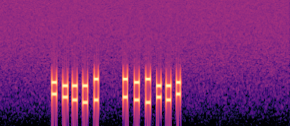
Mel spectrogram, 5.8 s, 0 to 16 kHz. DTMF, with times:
1.1-2.0 07416
2.5-3.6 953740

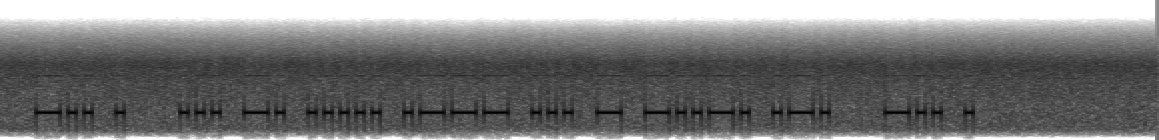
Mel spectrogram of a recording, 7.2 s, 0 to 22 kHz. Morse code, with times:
0.2-0.8 DE
1.1-5.2 SN5JST/R
5.5-6.1 DE

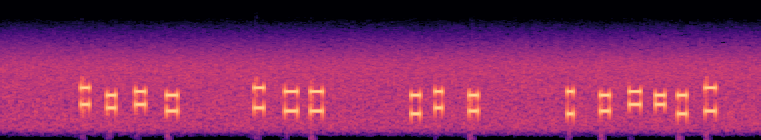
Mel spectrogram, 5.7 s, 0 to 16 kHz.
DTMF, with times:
0.6-1.3 #704
1.9-2.4 955
3.1-3.6 184
4.2-5.4 240*16

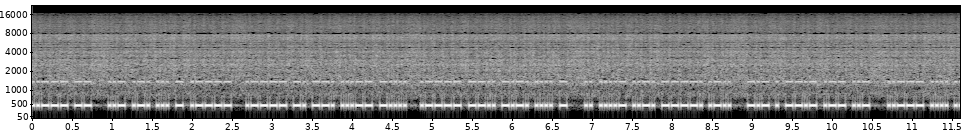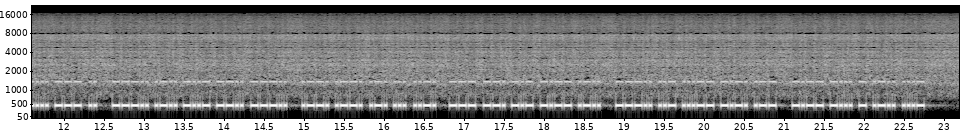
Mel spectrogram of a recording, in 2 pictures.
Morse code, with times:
0.0-0.7 …
1.0-2.5 URST1
2.7-4.7 1NG36
4.9-6.7 1ZCHT
6.9-8.7 I4F9L
8.9-10.5 KEQWU
10.7-12.4 2H5OI
12.6-14.8 8LXZ8
15.0-16.6 PPRSF
16.8-18.7 OGKYL
18.9-20.9 8U3CW
21.1-22.8 YBTLV

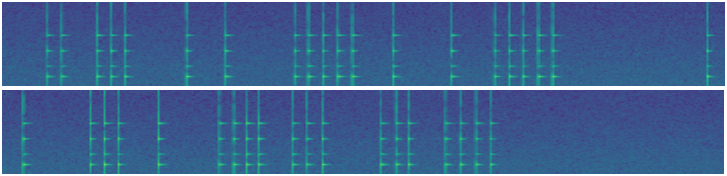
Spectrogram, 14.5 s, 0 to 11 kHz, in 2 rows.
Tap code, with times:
0.5-5.6 HAVE
7.0-12.2 ALSO

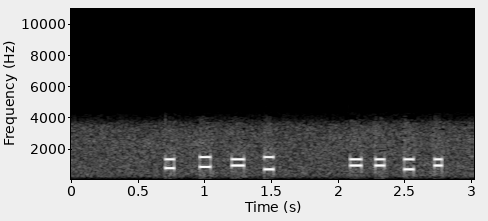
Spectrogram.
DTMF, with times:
0.7-1.5 5903
2.1-2.8 0020

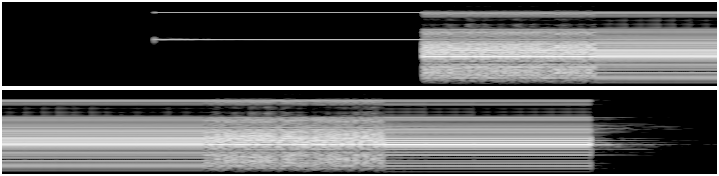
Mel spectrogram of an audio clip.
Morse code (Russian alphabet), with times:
none

